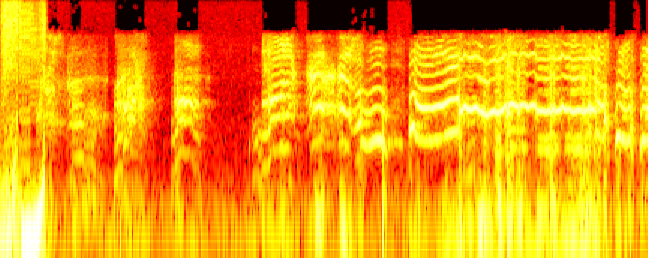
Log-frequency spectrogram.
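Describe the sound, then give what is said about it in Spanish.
A woman's muffled moans as she covers her mouth while having an orgasm: a few short, breathy bursts, then longer wavering, sustained moans, fairly loud with no talking. “Es un gemido. De hecho, es una mujer que se tapa la boca mientras tiene un orgasmo.”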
